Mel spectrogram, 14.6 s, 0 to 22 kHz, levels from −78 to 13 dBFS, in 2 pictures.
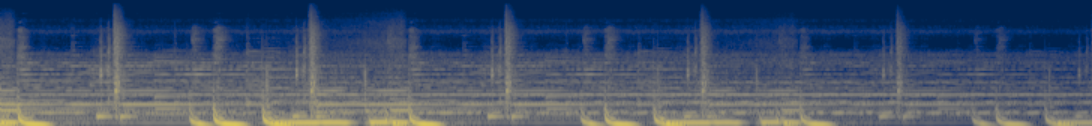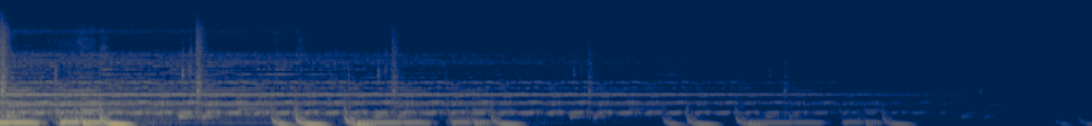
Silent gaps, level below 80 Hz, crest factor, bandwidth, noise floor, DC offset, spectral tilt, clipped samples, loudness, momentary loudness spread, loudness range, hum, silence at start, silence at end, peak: none; -18 dBFS; 16 dB; 11.5 kHz; -78 dBFS; under 0.1%; -6.5 dB/octave; under 0.1%; -17 LUFS; 25 LU; 20 LU; none; 0 s; 4.65 s; -2 dBFS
